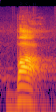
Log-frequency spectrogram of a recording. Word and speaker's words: با: شریفہ کا سب سے پہلا حرف با، جسے ہم اور بہت سارے ہمارے بھائی اور بہنیں بے کہتی ہیں، بے تے سے. بے تے سے یہ اردو کے تلفظ ہیں، فارسی کے ہیں، عربی کے نہیں. قرآن مجید کے اندر کہیں بے تے سے نہیں ملے گا، با تا سا جیم ہا خا ملے گا.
